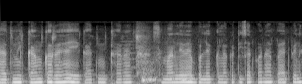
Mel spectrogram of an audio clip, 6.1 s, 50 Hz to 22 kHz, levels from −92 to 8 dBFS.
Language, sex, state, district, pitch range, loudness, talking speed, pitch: Hindi, male, Odisha, Sambalpur, 150-160 Hz, -14 LUFS, 210 wpm, 155 Hz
